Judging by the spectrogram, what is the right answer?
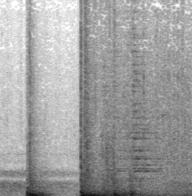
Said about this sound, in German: Boah, ich knall die Tür auf.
